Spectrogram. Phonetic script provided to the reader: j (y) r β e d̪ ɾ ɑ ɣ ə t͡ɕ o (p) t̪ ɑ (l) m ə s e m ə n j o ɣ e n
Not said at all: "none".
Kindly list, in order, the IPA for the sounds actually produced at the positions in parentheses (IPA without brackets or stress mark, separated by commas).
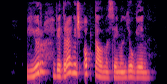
y, p, l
